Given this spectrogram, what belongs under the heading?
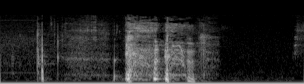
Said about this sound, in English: Sorry for the coughing, folks. I'm coming down with some respiratory stuff.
